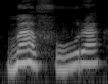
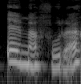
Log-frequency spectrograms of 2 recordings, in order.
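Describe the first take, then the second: First: The word starts directly on the m sound. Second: A short vowel sound comes before the m. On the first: The speaker calls it right. "Non, mafura" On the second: The speaker calls it wrong. "eh mafura comme les Français"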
